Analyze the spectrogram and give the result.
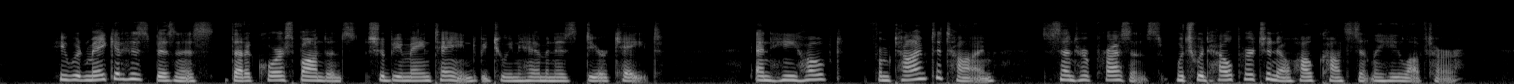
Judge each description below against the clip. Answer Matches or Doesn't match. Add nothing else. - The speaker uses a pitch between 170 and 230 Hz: Matches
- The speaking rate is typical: Matches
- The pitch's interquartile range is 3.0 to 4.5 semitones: Matches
